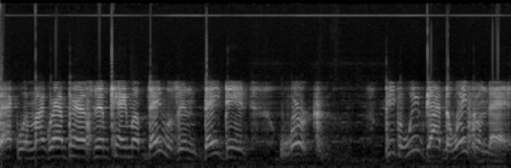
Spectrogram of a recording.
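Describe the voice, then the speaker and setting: Fairly slow speech from a man amid noticeable background noise. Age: 60s. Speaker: caller. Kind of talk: call-in comment. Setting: phone call.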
